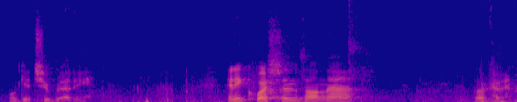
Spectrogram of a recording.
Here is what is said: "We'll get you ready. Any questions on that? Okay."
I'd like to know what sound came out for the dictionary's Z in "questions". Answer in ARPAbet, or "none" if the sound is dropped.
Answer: Z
